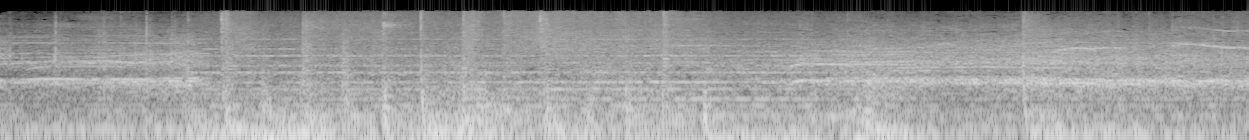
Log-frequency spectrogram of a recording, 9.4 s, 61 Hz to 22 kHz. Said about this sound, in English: Crowd excited, get the first look at the car, the black and red. It's just a big party. It is. Ferrari 2023 Formula One Championship contender, Carlos Charles.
